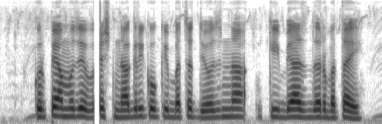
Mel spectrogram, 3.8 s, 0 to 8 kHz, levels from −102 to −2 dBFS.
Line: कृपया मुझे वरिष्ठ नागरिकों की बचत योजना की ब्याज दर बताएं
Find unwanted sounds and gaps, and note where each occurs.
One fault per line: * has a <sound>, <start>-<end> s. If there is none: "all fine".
* has a dropout, 0.9-1.0 s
